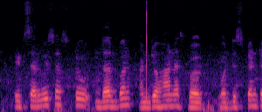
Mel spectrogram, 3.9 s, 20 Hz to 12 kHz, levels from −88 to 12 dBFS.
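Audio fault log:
2.19 s: file header played as audio, a sharp click where a new piece of the speech begins; leftover header bytes were decoded as samples instead of stripped.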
